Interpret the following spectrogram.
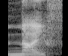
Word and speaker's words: knife: key key King King sometimes the letter K is silent and has no sound knife knife night night the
